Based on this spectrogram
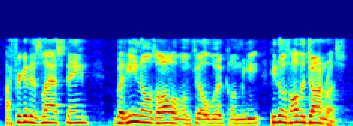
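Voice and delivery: loud, high testimony, words ringing out; fired-up sermon voice; preaching at full force. Acted. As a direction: preach it like a revival.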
